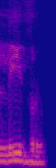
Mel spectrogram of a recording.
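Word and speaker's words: livro: লিব্রু আর পর্তুগিজে বলে লিভ্রু লিভ্রু মানে ভকে ভ এর মত উচ্চারণ করছে ঠিক আছে আবার আপনি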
